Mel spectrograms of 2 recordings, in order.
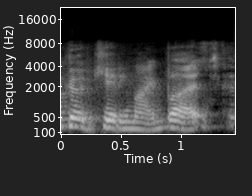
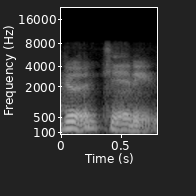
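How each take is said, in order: First: Said in the usual way. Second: "Good kitty" said lower and softer, a mild creepy ghost voice. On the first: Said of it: "You don't get to tell me that". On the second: Retold or imitated. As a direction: lightly voice the creepy intruder, dropping low and soft on "Good kitty". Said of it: "I'm sick and tired of that creepy voice".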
